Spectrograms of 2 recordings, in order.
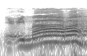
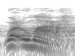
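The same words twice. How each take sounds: First: عمارة said ʕimāra, with an i after the ayn; stressed عمارة as "ʕi-MAA-ra"; kasra on the ayn. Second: وعمارة said wa-ʕumāra, with a u after the ayn; وعمارة as "wa-ʕu-MAA-ra"; damma on the ayn. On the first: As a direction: start عمارة with a clear "ʕi", long middle a. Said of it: "يقول بكسر العين". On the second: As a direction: give وعمارة a rounded "ʕu" opening. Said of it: "يقول بضم العين". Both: Shown as a demonstration.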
